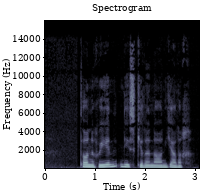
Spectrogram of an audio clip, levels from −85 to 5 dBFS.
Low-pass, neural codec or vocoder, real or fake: 14.4 kHz; none; real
